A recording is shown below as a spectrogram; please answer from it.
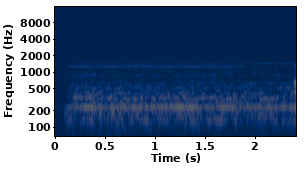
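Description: Faint steady hiss with a low electrical hum and a thin higher tone from an open microphone, switching on abruptly out of dead silence.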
